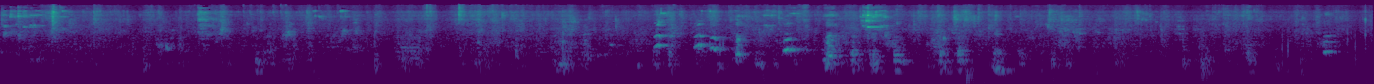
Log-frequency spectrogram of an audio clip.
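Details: English Springer Spaniel; whimpering call; greeting its owner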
